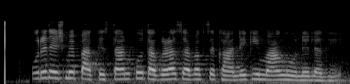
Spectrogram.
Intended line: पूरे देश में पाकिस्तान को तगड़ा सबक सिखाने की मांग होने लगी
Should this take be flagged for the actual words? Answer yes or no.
no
